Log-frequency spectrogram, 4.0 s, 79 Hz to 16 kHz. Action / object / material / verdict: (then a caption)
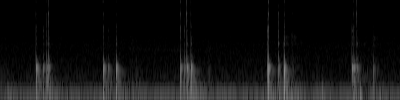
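tap / small metal microphone capsules tapped with fingernails / metal / none. Long pink nails tap on the small, hollow chrome XY metal microphone capsules of a Zoom H6 recorder, first with one hand and then with both. The result is short, bright clicking taps, mostly in quick pairs, that die away almost instantly over a steady low hum.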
